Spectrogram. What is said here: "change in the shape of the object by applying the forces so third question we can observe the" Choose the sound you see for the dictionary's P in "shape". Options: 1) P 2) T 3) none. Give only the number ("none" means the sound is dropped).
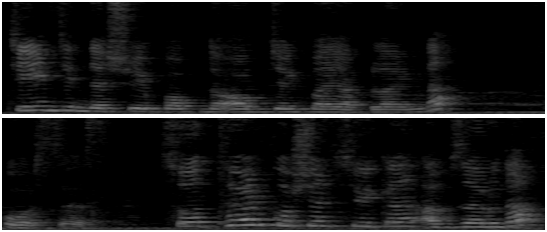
1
